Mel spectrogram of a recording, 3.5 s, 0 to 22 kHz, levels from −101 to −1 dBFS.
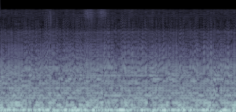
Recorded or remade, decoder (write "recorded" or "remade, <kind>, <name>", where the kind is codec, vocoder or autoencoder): remade, vocoder, BigVGAN v2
